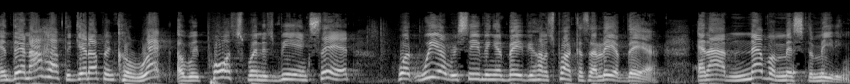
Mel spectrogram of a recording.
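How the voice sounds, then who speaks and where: The pitch swings very widely. It belongs to a woman. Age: 80s+. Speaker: public commenter at city meeting. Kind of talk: public comment testimony. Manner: impassioned.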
